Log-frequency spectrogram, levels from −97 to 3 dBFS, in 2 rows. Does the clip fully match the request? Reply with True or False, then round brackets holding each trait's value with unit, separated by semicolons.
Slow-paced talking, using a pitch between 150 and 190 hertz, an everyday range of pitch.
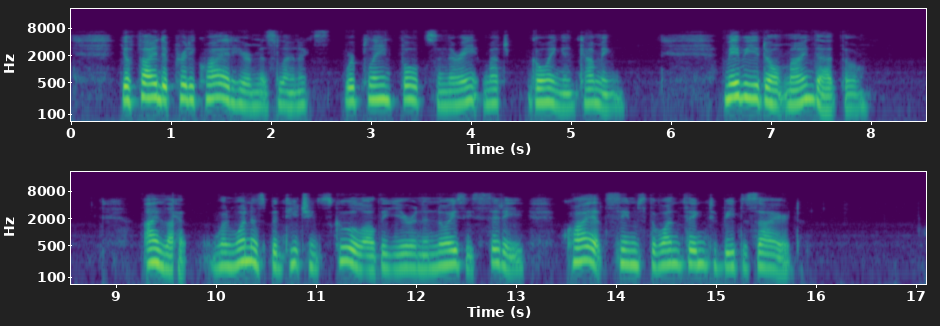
False (170 wpm; 185 Hz; 4.2 semitones)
